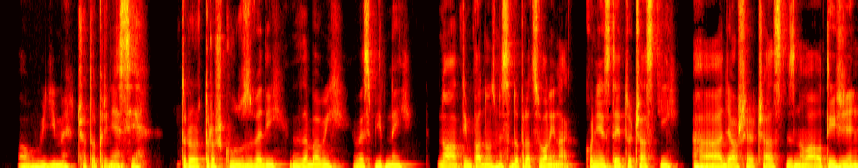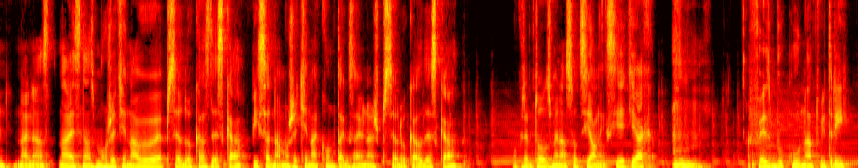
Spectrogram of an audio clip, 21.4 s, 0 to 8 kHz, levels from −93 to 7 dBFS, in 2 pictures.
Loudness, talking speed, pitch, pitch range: -21 LUFS, 135 wpm, 115 Hz, 105-120 Hz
